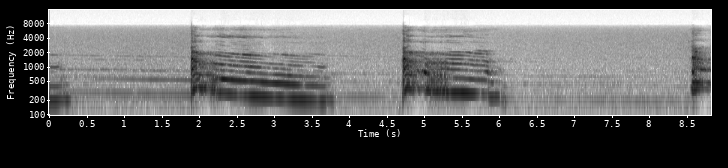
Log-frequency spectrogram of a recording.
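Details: A Basset Hound puppy answers a weekly emergency test siren with three howls, each opening in a sharp burst and sliding downward into a sustained, quavering cry. Between the howls a faint steady hum is heard.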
